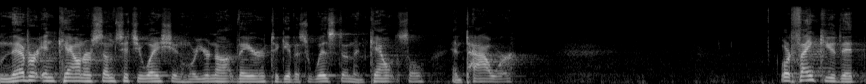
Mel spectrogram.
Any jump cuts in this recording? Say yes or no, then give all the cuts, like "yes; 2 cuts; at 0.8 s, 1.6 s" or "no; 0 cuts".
no; 0 cuts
